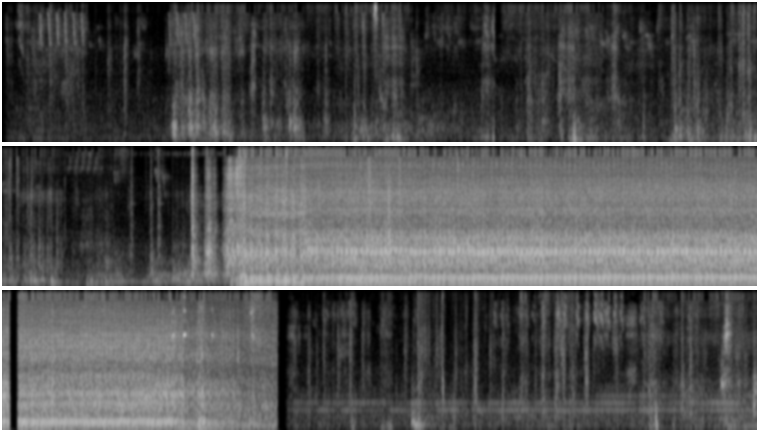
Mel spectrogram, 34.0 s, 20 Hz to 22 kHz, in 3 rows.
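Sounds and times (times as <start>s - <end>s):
tractor engine idling: 14.6s - 26.8s.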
